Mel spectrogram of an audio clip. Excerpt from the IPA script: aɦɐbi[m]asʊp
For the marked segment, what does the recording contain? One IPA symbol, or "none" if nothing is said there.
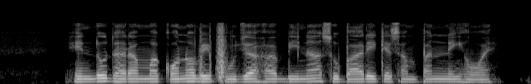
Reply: n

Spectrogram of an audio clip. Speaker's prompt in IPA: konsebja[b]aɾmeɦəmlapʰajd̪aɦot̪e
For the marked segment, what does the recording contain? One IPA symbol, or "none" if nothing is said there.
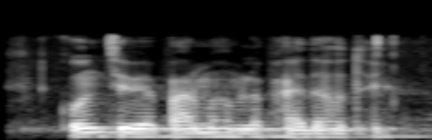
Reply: p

